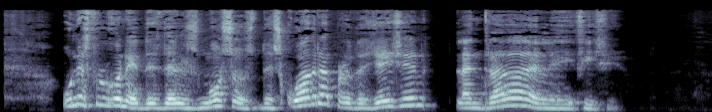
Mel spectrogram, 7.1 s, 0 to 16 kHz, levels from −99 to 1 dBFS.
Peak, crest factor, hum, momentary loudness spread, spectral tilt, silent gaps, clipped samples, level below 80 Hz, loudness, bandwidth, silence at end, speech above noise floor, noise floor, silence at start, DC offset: -4 dBFS; 18 dB; none; 11 LU; -4 dB/octave; none; under 0.1%; -62 dBFS; -20 LUFS; 11.5 kHz; 1 s; 66 dB; -86 dBFS; 0.1 s; under 0.1%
